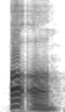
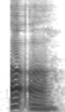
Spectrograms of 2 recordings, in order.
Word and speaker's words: oo: The Tagalog word for yes is oo. Oo. Oo. It's spelled as O-O. Notice that in Tagalog words with double vowels like oo, we pronounce the vowels separately.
